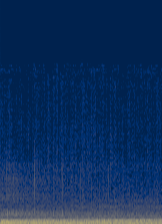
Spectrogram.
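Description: Low, steady electronic drone with a rumbling bottom, laid under a section change, that cuts off abruptly at the end.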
